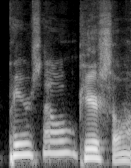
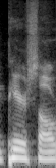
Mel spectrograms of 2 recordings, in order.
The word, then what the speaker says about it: Pearsall: Pearsall. That's what okay, we'll say Pearsall.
